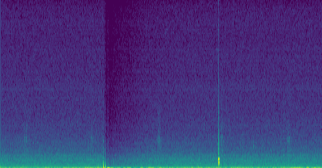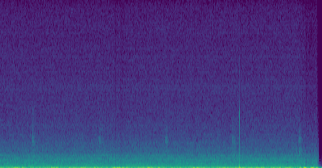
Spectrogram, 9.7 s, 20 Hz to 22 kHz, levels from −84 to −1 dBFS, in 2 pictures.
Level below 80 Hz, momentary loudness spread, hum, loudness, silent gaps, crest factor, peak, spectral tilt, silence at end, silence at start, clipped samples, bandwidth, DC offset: -22 dBFS; 6 LU; none; -29 LUFS; none; 14 dB; 0 dBFS; -7 dB/octave; 0 s; 0 s; under 0.1%; 3.9 kHz; under 0.1%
